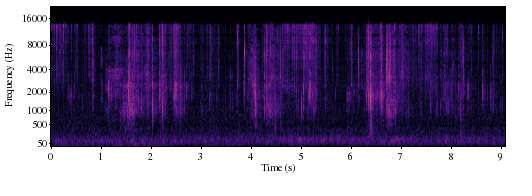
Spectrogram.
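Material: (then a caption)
Soap. A hand-held solid rectangular soap bar with blue and white stripes is scored and cut across its surface with a metal blade into small cubes that crumble off. Dry, bright crunching and crinkling scrapes come in short bursts with quiet gaps between them, with no low rumble beneath.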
